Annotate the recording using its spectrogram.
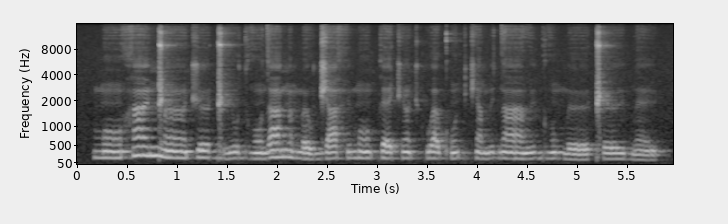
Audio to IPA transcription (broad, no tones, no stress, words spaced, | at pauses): mõːhãːy̯ ŋ͡ǁœ̃ːt͡ʃøː ɡ͡ǁyu̯ dʱõdaːŋœ̃ mœu̯ d͡ʒahymõː kɛt͡ʃœ̃ːt͡ʃkʷaː kʷʼɛ̃kt͡ʃãmy dãːvyɡʱũ møːǁøːy̯ bɛ̃y̯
